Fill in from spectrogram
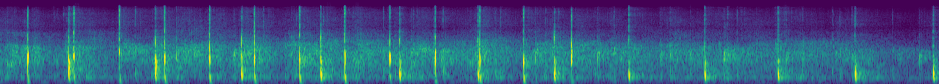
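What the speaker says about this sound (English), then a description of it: "How about a round of applause for our finance team?" Sparse applause from a small audience for a finance team at a community meeting, distinct individual hand claps in an uneven rhythm, close and fairly clear.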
